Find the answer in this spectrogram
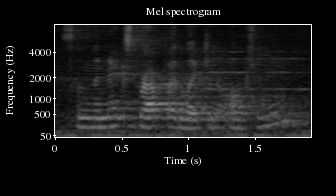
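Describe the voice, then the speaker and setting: A woman's voice: mid-range voice, quick pace. A woman prenatal fitness instructor giving encouraging, step-by-step exercise directions to a client. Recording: very echoey hall, distant mic, background noise.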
